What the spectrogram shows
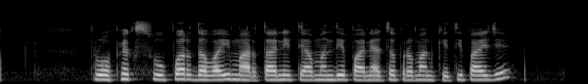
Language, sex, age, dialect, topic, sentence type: Marathi, female, 25-30, Varhadi, agriculture, question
